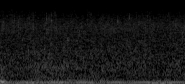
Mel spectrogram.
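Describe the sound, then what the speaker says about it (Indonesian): Steady rain falls in an even, soft hiss that continues without a break for the whole moment, with a low hum sitting underneath and no voices. "aku bisa dengar suara hujan di situ"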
